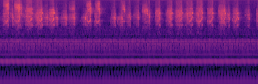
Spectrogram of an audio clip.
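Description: Barn swallow nestlings giving rapid, high-pitched begging calls while being hand-fed, many chirps a second. A steady low electrical hum runs underneath.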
